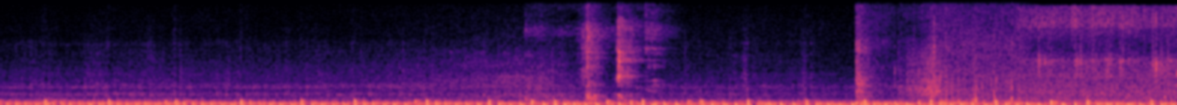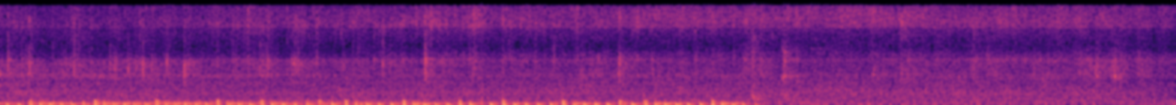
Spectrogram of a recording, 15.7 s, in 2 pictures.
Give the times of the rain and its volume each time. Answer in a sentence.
The rain can be heard from 6.2 to 15.6 s, at a steady volume.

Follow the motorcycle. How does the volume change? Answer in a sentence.
The volume of the motorcycle goes down.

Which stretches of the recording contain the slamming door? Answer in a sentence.
You can hear the slamming door from 5.7 to 6.4 s.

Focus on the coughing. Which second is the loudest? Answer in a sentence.
The volume of the coughing peaks at 4 seconds.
